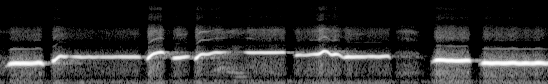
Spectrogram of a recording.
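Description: Someone whistles a melodic tune close by, clear pure notes gliding between pitches in short phrases with brief pauses, no talking.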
